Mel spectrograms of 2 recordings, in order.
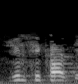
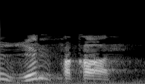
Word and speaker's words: Zülfakar: Zülfikar deniliyor, Zülfikar deniliyor. Hatta kefmiş gibi yanlış. Doğru telaffuzu Zülfakar. Yani fi değil, F harfinden sonra i gelmiyor, a geliyor. Zülfakar. Kefle değil, kaf harfiyle. Yani kar tarzına değil, kar. Zülfakar.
